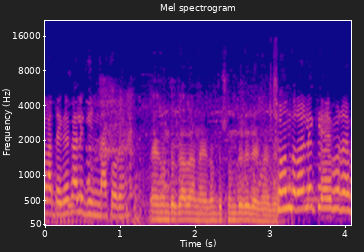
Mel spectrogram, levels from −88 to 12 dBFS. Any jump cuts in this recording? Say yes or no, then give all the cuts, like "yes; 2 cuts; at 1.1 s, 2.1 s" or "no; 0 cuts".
yes; 1 cut; at 1.3 s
